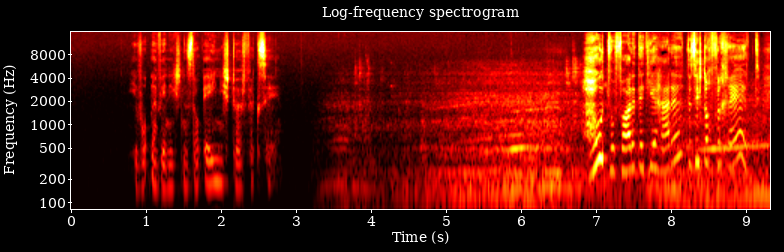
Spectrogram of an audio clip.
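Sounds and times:
speech: 0:00.8 - 0:02.9, 0:06.9 - 0:09.3
taxi road noise: 0:03.2 - 0:09.3
taxi engine low rumble while driving: 0:03.3 - 0:09.3.

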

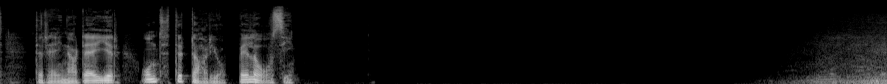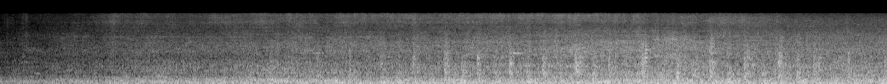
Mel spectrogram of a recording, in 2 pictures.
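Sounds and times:
speech: 0:00.4 - 0:03.0
historic steam train of a mountain steam railway rumbling at station: 0:07.8 - 0:17.7
faint rhythmic clacking of steam train: 0:11.6 - 0:17.7.

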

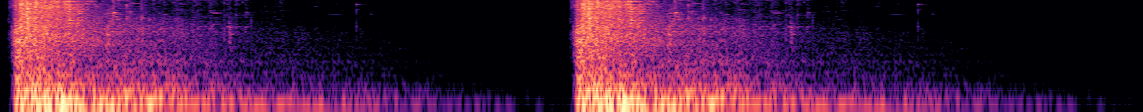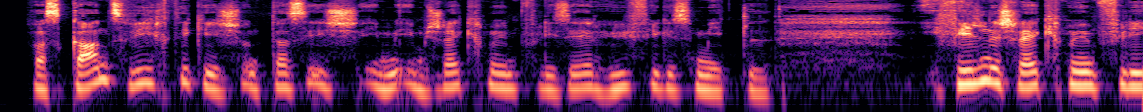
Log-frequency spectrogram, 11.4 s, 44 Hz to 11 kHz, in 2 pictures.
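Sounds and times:
heavy explosions rolling into rumble: 0:00.0 - 0:05.4
speech: 0:05.9 - 0:11.4.

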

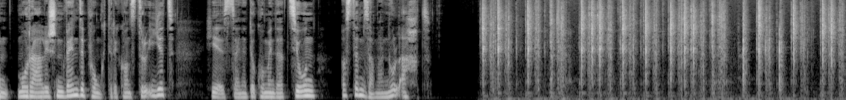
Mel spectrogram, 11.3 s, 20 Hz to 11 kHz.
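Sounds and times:
speech: 0:00.0 - 0:05.8
typewriter typing with irregular keystrokes: 0:06.4 - 0:11.2.

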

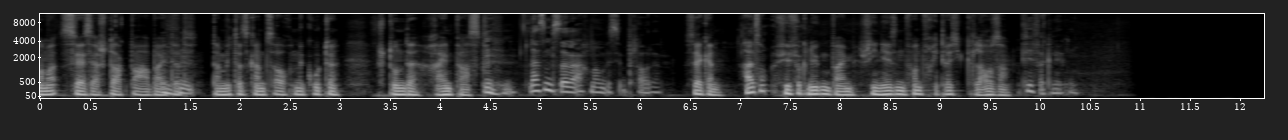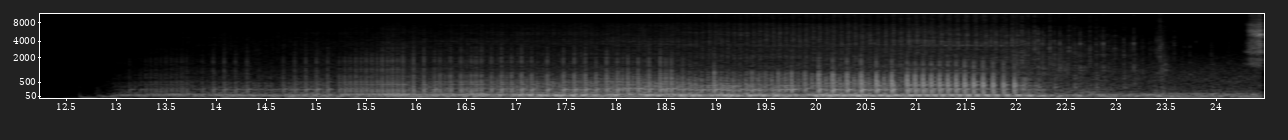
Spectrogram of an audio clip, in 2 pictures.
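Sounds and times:
speech: 0:00.0 - 0:10.5
motorcycle engine idling then stopping: 0:13.1 - 0:23.4.

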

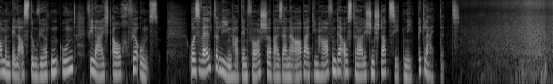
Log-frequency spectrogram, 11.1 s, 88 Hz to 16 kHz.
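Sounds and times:
speech: 0:00.0 - 0:09.3
ocean waves washing onto the beach at Manly in Sydney Australia: 0:09.2 - 0:11.0
wind noise brushing the microphone: 0:09.5 - 0:11.0.

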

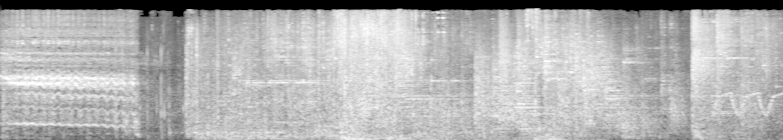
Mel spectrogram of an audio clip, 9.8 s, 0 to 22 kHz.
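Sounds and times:
hoofbeats: 0:00.0 - 0:03.8
shelf of equestrian trophies crashing over: 0:02.3 - 0:09.4.

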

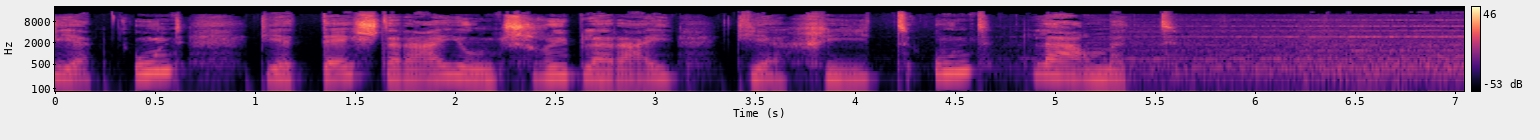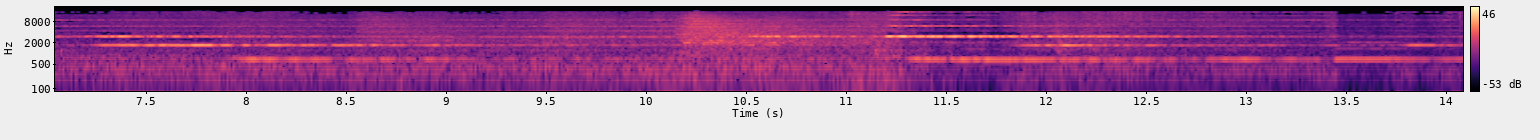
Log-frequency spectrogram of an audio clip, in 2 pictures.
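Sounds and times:
speech: 0:00.0 - 0:05.9
heavy rumbling rail noise of tram: 0:04.7 - 0:14.0
new tram wheels squealing through a curve: 0:05.0 - 0:14.0.

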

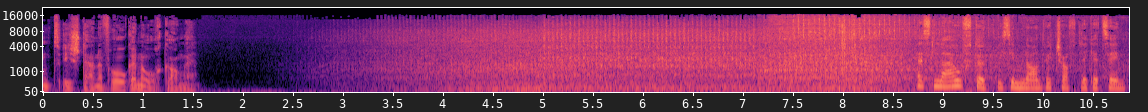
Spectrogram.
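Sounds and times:
speech: 0:00.0 - 0:01.6, 0:08.7 - 0:10.8
tractor diesel engine running with a rattling, knocking texture: 0:02.4 - 0:10.8.

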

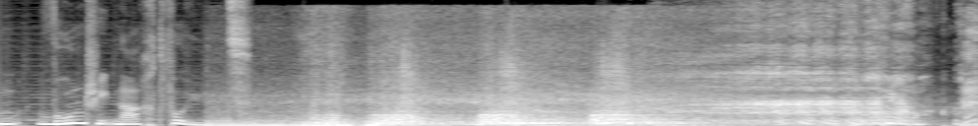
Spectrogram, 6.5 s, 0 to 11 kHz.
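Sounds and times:
speech: 0:00.0 - 0:02.9
sports car engine revving: 0:01.4 - 0:05.0
horse neighing: 0:04.4 - 0:06.4.

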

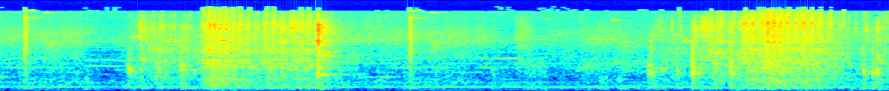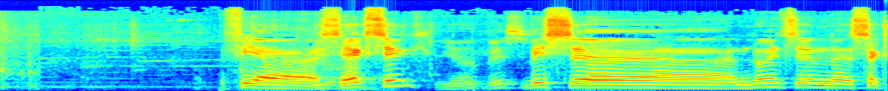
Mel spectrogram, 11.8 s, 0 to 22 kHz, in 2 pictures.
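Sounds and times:
sewing machine stitching fur pieces: 0:00.9 - 0:02.3, 0:04.3 - 0:06.2
speech: 0:07.5 - 0:11.8.

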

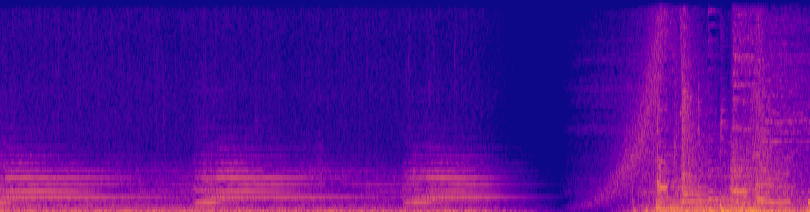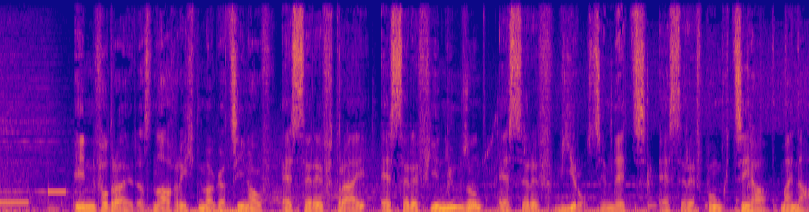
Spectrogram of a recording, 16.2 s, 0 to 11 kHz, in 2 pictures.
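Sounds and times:
church bells pealing on Sunday morning: 0:00.0 - 0:05.4
bright rising burst of sound: 0:05.6 - 0:08.6
speech: 0:08.8 - 0:16.1.

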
